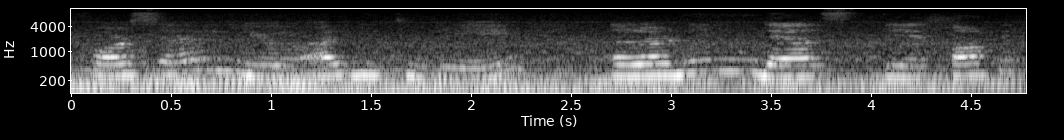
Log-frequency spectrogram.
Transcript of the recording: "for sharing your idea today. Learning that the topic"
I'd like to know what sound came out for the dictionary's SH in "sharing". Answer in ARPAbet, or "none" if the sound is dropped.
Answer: S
